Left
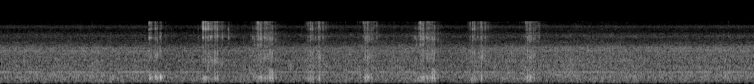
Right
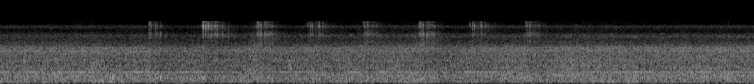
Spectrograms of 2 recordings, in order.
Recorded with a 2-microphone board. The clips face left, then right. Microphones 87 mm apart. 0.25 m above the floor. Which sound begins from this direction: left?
Chewing, at 1.5 s.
